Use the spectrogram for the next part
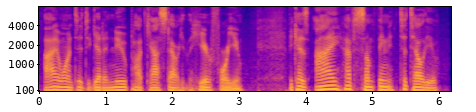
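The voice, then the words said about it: Slightly scratchy voice. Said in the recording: “my throat is a little scratchy”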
